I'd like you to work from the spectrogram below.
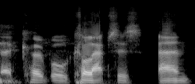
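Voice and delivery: ordinary delivery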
